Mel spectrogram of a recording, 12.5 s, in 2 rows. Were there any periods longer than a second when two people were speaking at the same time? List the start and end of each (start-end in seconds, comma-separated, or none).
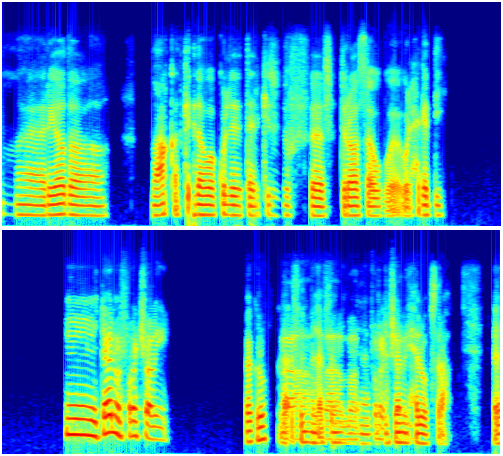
9.7-11.4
